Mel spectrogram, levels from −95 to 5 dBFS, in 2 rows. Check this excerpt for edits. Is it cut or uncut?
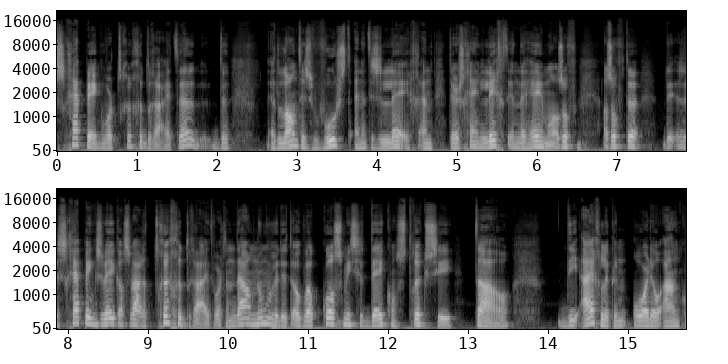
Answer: uncut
